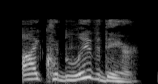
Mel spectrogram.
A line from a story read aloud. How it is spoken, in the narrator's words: said urgently, bending over her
